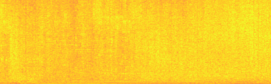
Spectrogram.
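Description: Water splashes as logs drop into a river.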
